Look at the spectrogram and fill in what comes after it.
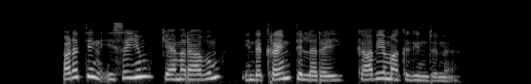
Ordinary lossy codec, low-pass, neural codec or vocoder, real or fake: none; 7.2 kHz; codec, 16 kHz, 16 kbps, FreqCodec, larger model; fake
